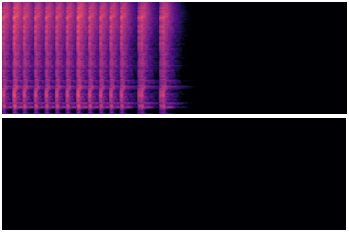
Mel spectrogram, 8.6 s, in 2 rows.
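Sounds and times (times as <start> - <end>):
snare drum etude: 0.0 - 2.2.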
